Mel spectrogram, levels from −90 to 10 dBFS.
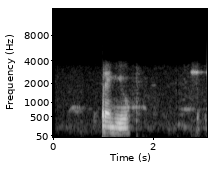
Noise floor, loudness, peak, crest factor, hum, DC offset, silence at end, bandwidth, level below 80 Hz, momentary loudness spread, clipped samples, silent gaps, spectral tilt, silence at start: -59 dBFS; -16 LUFS; 0 dBFS; 20 dB; none; under 0.1%; 0.15 s; 3.8 kHz; -62 dBFS; 17 LU; under 0.1%; none; -10 dB/octave; 1 s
